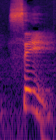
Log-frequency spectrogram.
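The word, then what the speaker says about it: seis: E no caso 6, eles também não pronunciam esse S do final, a maioria. Então, sei.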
